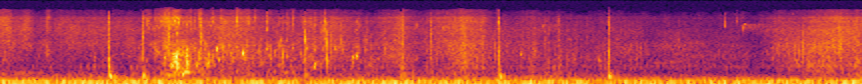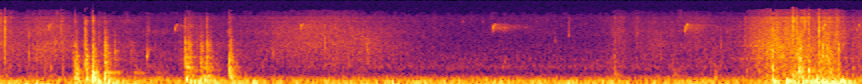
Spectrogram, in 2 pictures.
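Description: A kayak paddle dips and splashes in water with soft swooshing strokes.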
